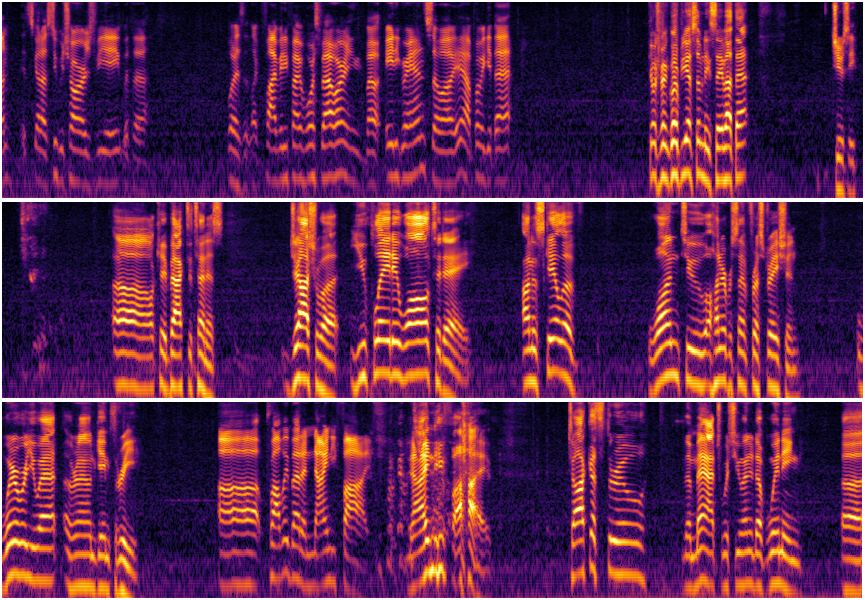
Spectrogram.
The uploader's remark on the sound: live on the bus ride home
